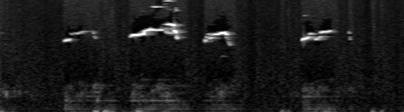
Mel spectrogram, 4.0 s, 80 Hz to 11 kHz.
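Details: High chirping whistles at a bald eagle nest in Dade County, 22 April 2023, while adults deliver fish and feed the eaglets. Brief slurred notes come in two short bursts, with wind buffeting low underneath.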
